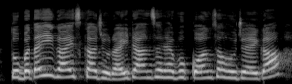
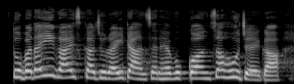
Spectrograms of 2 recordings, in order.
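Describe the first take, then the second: No difference in how they are said.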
